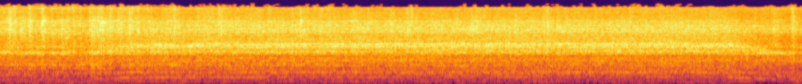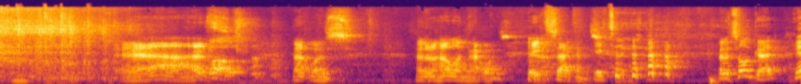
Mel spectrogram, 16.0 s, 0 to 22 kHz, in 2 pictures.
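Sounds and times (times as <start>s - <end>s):
blender crushing ice for cocktail: 0.0s - 9.2s
speech: 9.3s - 11.6s, 12.2s - 16.0s.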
